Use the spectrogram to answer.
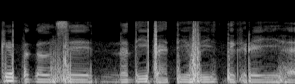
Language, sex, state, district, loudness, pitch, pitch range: Hindi, male, Uttar Pradesh, Lucknow, -19 LUFS, 110 Hz, 105-115 Hz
